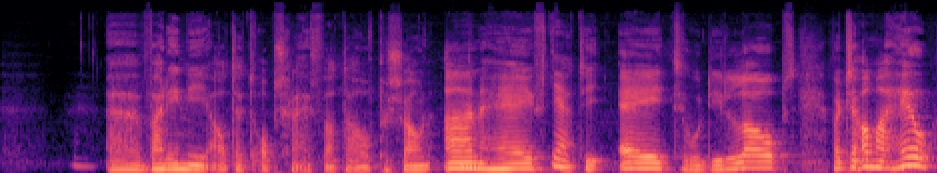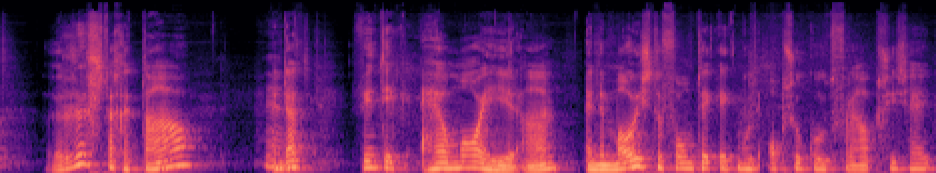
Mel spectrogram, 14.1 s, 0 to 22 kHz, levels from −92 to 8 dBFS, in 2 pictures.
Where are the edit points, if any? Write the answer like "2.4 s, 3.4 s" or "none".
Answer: 8.9 s, 11.3 s, 12.7 s

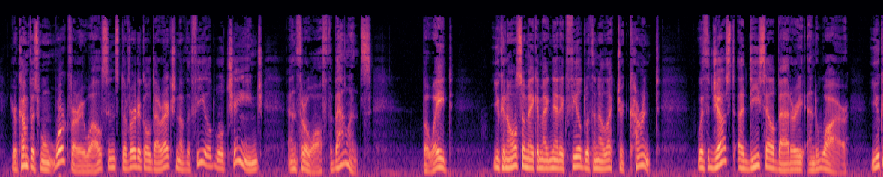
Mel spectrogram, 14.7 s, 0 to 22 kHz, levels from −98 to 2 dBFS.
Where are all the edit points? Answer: none

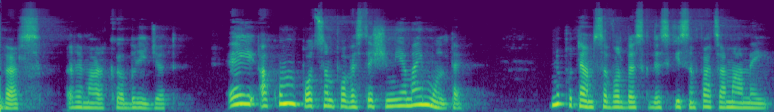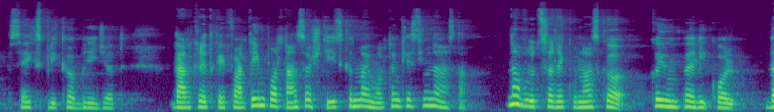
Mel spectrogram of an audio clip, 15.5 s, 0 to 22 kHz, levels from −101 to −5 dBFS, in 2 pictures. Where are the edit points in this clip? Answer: 2.1 s, 12.7 s

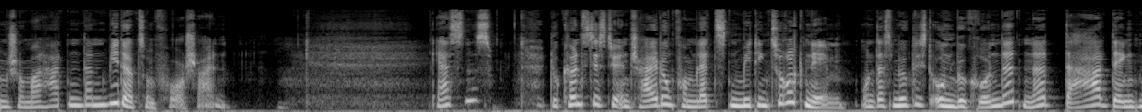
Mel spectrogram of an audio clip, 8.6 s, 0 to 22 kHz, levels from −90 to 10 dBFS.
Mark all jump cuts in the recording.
3.2 s

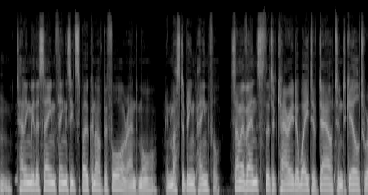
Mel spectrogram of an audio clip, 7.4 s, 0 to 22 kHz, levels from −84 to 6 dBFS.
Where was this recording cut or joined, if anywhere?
3.2 s, 4.5 s

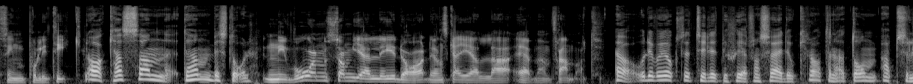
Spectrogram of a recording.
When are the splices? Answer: 6.0 s

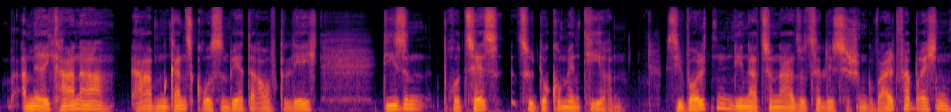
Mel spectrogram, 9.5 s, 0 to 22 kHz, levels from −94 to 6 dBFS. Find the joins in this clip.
6.6 s

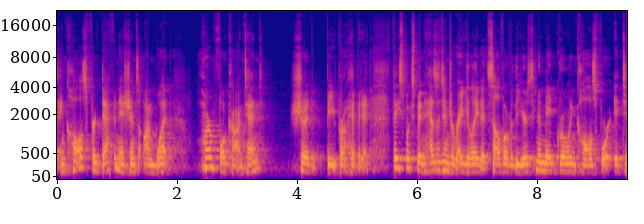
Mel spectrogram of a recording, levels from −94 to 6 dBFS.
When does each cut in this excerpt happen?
5.2 s, 8.0 s

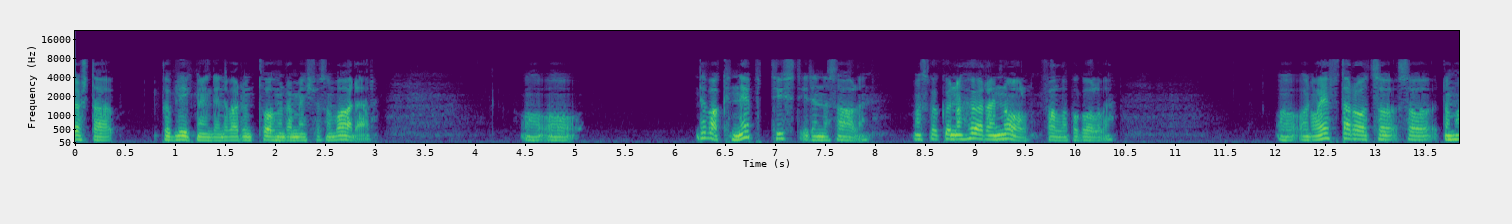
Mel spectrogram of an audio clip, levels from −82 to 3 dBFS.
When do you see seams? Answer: 12.4 s

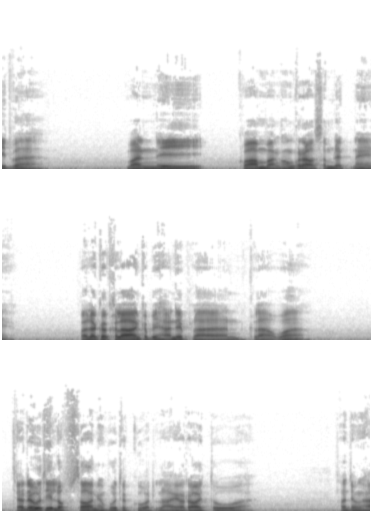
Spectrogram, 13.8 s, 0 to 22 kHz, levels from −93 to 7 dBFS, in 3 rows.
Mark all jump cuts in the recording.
none

